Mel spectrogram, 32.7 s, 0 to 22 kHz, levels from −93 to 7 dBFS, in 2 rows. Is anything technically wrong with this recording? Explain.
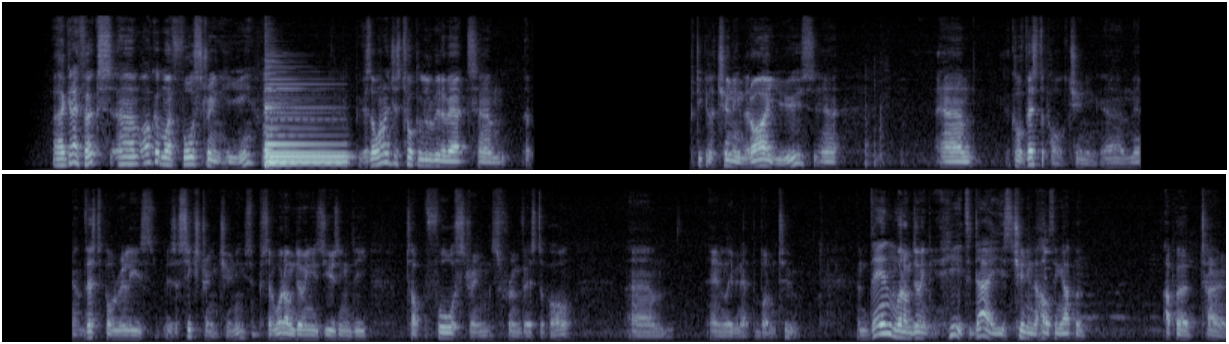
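Yes. Rebuffering stalls at 7.08 to 9.18 s and 15.17 to 17.27 s: playback ran dry waiting for data, going silent for about 2.1 s each time, then resuming exactly where it stopped.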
